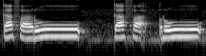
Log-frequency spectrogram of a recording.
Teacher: लम यकुनिल्लज़ीना कफ़रू, कफ़रू रा मोटा है यहाँ पे और वाव साकिन के पिछले हरफ के ऊपर पेश है, तो ये वाव मद्दा है। दो हरकत अरबी जितना इसको लंबा करना है।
